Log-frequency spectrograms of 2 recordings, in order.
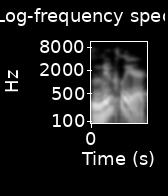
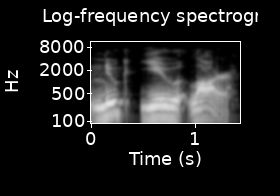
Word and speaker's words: nuclear: the show, you pronounce nuclear correctly. What did I say? Nuclear. How How do you pronounce it? You do not pronounce it nuke u.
